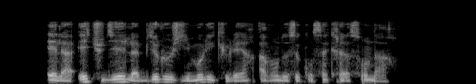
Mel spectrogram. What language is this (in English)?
French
